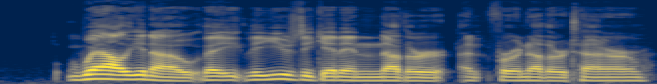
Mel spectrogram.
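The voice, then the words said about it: Put-on American accent. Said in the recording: “I'm going to do an American accent.”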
